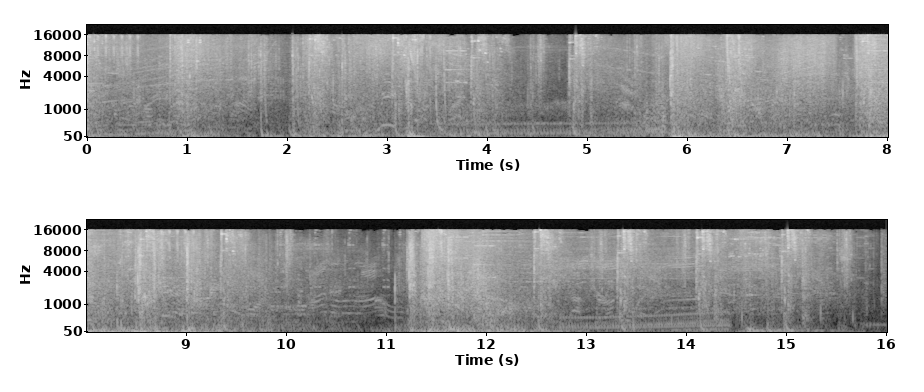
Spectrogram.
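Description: Game explosions boom and crackle.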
